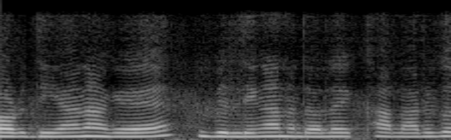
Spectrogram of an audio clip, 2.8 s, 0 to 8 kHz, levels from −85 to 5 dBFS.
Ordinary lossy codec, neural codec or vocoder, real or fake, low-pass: none; codec, 24 kHz, 0.9 kbps, DualCodec; fake; 7.2 kHz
